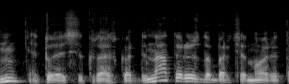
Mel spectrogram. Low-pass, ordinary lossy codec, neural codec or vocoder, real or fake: 14.4 kHz; Opus, 64 kbps; none; real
